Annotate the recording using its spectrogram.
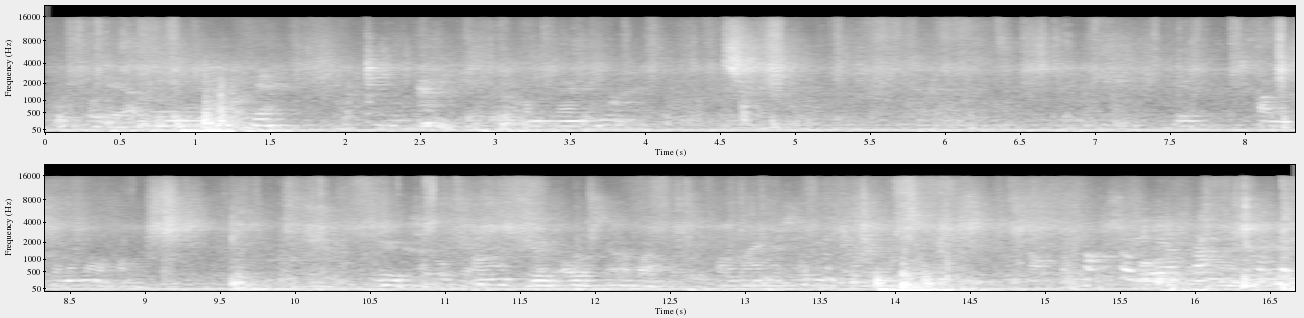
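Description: Bodies thump onto a mat in an echoing hall.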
